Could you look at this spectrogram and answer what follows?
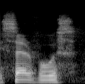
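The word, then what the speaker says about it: szervusz: um select that I need to make sure to roll your r's when you speak Hungarian so they say servos um if you're talking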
